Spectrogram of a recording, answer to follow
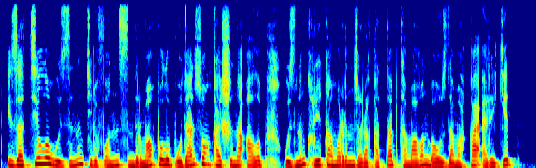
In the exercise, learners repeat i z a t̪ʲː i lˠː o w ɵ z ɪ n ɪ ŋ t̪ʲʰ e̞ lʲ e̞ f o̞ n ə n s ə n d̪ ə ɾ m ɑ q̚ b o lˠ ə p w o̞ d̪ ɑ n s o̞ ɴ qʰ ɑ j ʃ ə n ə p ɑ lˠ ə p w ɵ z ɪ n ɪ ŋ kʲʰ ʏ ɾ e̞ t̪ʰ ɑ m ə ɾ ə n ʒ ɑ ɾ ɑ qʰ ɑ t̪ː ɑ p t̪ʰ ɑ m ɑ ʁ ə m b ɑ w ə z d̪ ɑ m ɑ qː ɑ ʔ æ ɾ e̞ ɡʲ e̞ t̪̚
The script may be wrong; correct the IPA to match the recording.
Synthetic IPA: i z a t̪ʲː i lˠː o w ɵ z ɪ n ɪ ŋ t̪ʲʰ e̞ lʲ e̞ f o̞ n ə n s ə n d̪ ə ɾ m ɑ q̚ b o lˠ ə p w o̞ d̪ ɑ n s o̞ ɴ qʰ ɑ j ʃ ə n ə ʔ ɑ lˠ ə p w ɵ z ɪ n ɪ ŋ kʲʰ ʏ ɾ e̞ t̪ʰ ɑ m ə ɾ ə n ʒ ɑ ɾ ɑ q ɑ t̪ː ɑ p t̪ʰ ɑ m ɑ ʁ ə n b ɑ w ə z d̪ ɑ m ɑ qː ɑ ʔ æ ɾ e̞ kʲ e̞ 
